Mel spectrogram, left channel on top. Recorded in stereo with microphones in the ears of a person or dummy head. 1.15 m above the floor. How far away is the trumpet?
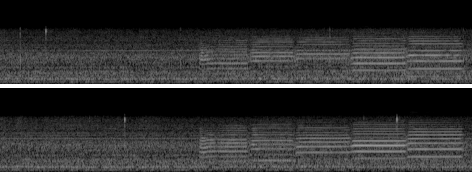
About 0.6 m.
